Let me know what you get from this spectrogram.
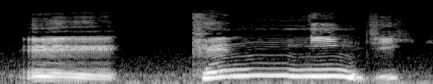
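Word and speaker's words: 建仁寺: ケンニンジって読むのこれの天井画です。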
